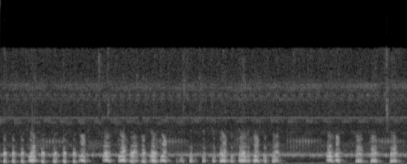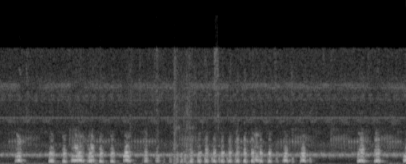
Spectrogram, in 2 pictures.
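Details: Decoy frog call played to lure frogs into night traps: long dense trains of rapid, rattling croaks, each run of several seconds broken by short gaps, with a thin constant hum beneath.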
